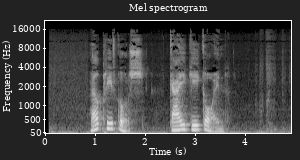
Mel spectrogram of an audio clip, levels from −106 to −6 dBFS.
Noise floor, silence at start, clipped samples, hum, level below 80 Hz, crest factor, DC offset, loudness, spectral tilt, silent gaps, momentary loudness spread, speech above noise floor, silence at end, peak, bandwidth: -49 dBFS; 0.1 s; under 0.1%; none; -48 dBFS; 20 dB; under 0.1%; -26 LUFS; -5 dB/octave; none; 13 LU; 24 dB; 0.4 s; -8 dBFS; 16 kHz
